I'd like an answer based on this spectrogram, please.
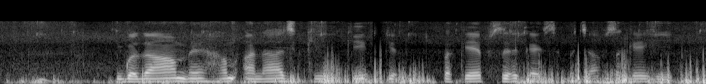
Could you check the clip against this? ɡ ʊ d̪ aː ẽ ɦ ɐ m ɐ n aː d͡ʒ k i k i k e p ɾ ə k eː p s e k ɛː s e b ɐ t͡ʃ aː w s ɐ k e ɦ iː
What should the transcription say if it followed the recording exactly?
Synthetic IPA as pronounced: ɡ ʊ d̪ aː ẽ ɦ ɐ m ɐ n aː d͡ʒ k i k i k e p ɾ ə k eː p s e k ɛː s e b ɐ t͡ʃ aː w s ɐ k e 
